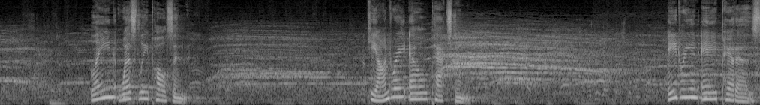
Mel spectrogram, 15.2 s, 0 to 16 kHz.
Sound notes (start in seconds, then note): 7.5 crowd cheering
